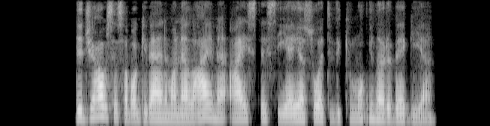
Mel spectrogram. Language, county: Lithuanian, Šiauliai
